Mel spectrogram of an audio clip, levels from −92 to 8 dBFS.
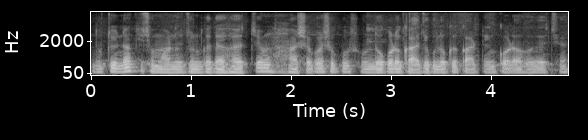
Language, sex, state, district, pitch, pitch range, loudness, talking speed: Bengali, male, West Bengal, Malda, 95 Hz, 95-105 Hz, -19 LUFS, 200 wpm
